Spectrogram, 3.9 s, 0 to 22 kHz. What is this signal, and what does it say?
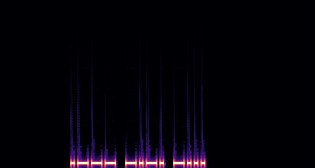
Morse code, heard as a keyed tone, about 28 wpm, 700 Hz. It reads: JCB
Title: USA Call Sign Postfixes - 3 Letters 28wpm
